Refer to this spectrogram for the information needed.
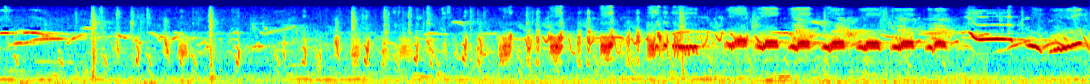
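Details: Cage-bird Chinese hwamei: soft scratchy twitters at first, then a loud, steady run of identical repeated whistled notes, about two per second, ending with a few slurred phrases.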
